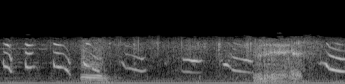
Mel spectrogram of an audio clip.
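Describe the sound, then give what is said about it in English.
Nubbin, Runyon's cocker spaniel with bad tonsils, whimpers at a veterinarian's at night, a steady run of short, high, falling whines repeating one after another with no one speaking. “That night, he was worried about a cocker spaniel named Nubbin.”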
